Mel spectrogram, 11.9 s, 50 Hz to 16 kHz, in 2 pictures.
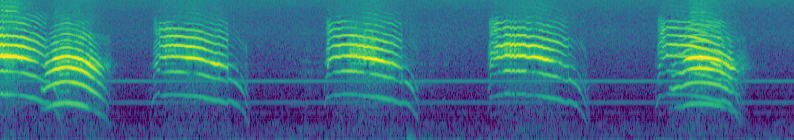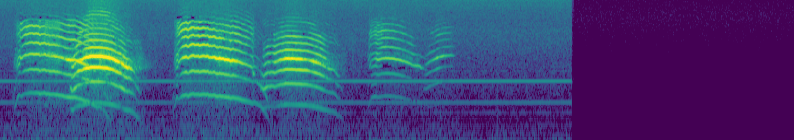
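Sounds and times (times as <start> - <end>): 
domestic cat kittens meowing: 0.0 - 9.4.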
